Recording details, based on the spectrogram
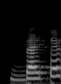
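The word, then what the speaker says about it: better: होता भी यही है बट उसकी जो करेक्ट प्रोनाउंसिएशन होती है वो ड से होती है, डी से होती है, डी बन जाती है उसकी करेक्ट प्रोनाउंसिएशन। लाइक बेटर को अगर आप हल्का सा डे दे के बोलोगे तो वो उसकी करेक्ट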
